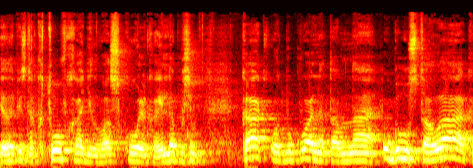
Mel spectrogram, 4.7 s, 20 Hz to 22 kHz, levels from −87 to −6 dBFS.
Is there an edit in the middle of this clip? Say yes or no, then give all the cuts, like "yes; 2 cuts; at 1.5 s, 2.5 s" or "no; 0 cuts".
no; 0 cuts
